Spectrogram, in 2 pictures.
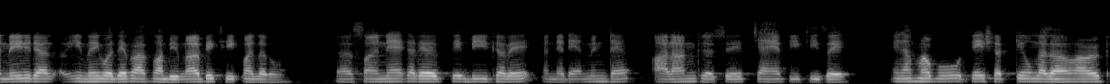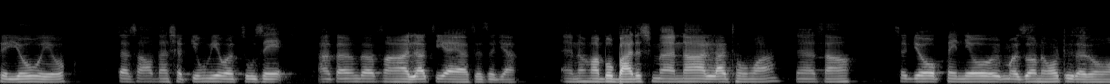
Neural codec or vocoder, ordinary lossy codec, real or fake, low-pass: codec, 16 kHz, 0.5 kbps, X-Codec, HuBERT features, trained on balanced general audio; none; fake; none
